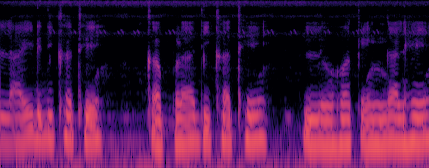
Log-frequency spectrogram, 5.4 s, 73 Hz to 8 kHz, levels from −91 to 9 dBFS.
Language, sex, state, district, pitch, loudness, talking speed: Chhattisgarhi, male, Chhattisgarh, Bilaspur, 140 Hz, -33 LUFS, 110 wpm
